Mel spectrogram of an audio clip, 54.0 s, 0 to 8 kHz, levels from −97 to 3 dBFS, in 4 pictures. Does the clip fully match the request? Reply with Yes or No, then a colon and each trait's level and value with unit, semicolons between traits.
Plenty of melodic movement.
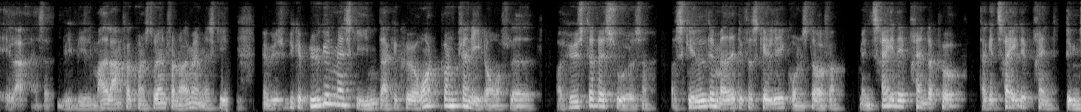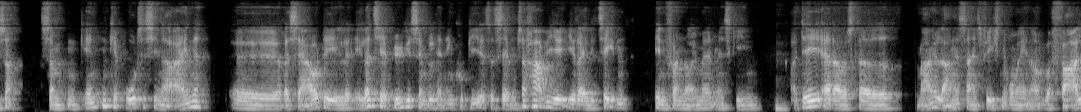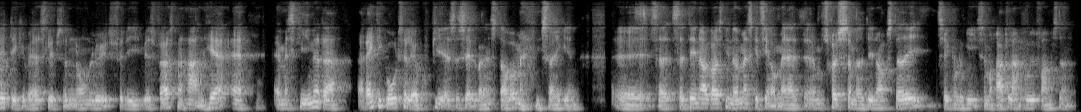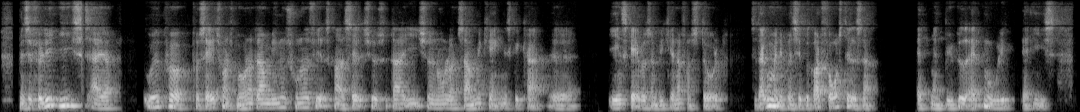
Yes: wide, 8.4 semitones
